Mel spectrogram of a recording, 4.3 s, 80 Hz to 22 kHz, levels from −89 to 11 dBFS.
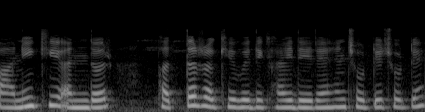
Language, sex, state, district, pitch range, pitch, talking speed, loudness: Hindi, female, Bihar, Bhagalpur, 250-280 Hz, 260 Hz, 155 wpm, -33 LUFS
